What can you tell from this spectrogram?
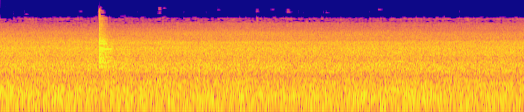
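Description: Steady roar of Niagara Falls' rushing water. A short sharp click comes about a second and a half in.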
